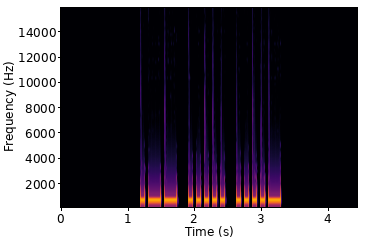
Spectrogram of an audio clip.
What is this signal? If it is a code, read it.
Morse code, heard as a keyed tone, about 20 wpm, 700 Hz. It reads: W54
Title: Three Challenging Letter-Number Combinations 20wpm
